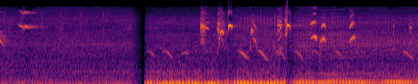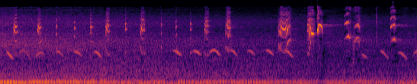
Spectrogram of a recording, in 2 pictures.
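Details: Long-tailed shrike (cendet), a kept songbird, singing a fast run of short downslurred notes, many per second, woven with sharp high ticks and thin chirps, over a steady low droning hum.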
